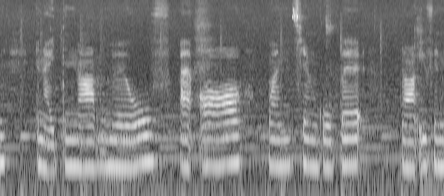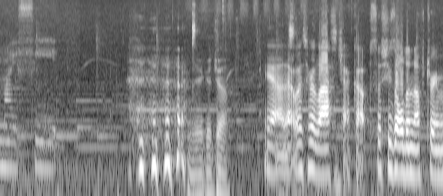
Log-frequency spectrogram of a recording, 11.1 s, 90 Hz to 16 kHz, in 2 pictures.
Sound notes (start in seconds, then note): 7.1 laughing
